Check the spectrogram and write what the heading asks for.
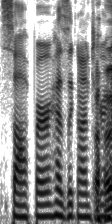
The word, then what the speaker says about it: Soffer: I'll say it right. Soffer.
